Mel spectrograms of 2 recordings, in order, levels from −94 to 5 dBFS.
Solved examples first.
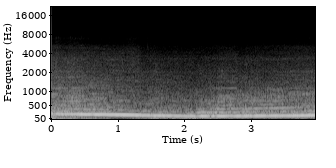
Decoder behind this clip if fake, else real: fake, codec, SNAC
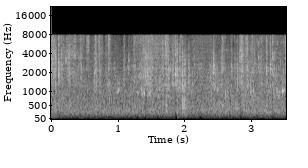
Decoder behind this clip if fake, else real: real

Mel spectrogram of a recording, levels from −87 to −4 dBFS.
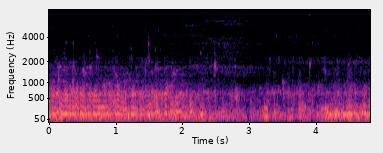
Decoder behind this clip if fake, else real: fake, vocoder, HiFi-GAN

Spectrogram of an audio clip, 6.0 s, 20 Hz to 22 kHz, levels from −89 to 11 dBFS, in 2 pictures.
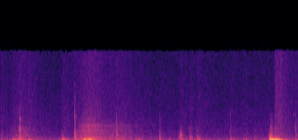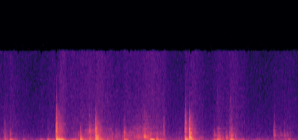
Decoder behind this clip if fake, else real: real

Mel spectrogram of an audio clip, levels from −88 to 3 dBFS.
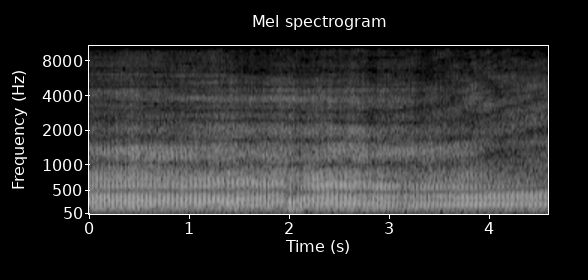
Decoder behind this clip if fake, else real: real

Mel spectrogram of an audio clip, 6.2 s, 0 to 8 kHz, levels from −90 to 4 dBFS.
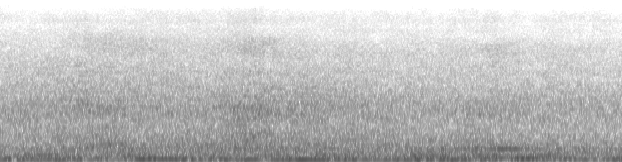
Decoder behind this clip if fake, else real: fake, codec, DAC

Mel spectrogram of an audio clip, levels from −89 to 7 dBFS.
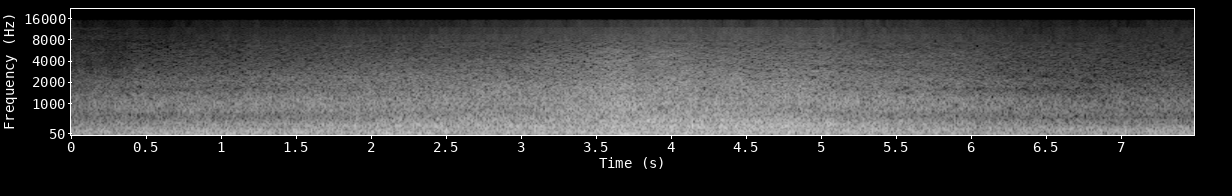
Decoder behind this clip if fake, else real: real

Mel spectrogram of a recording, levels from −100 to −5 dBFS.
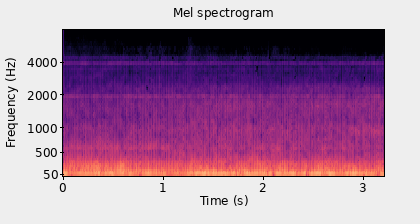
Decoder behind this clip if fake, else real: fake, vocoder, Vocos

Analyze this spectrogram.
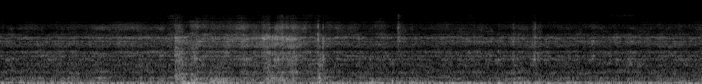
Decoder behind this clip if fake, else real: fake, codec, SNAC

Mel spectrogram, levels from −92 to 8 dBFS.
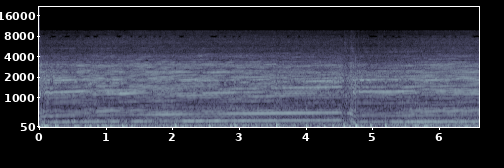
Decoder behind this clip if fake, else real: real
